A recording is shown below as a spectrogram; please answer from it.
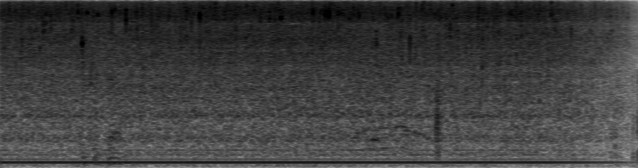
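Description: Beef for Mongolian beef fries in grease in a pan, a steady, even sizzle that carries on alone and close with no talking over it.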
